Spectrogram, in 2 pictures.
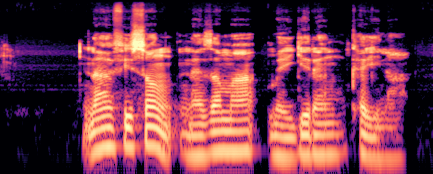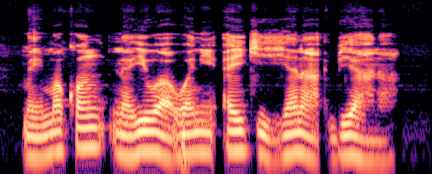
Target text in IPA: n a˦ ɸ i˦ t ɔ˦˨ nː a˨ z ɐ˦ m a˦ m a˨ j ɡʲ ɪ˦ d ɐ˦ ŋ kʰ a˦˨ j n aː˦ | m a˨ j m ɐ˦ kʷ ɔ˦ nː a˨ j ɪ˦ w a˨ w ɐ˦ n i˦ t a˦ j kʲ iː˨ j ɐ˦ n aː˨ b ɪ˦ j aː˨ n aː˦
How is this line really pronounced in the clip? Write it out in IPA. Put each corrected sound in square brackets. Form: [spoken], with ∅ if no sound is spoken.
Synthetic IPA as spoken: n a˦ ɸ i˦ [s] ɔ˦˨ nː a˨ z ɐ˦ m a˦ m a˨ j ɡʲ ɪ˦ d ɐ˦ ŋ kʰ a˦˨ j n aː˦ | m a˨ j m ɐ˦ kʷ ɔ˦ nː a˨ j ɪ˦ w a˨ w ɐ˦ n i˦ [ʔ] a˦ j kʲ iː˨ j ɐ˦ n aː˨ b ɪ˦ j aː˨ n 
